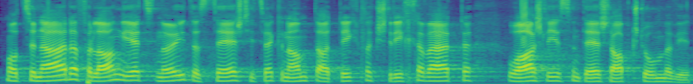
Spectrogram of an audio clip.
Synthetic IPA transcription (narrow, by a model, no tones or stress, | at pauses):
mɔt͡sjonæːɾəfɛɾlɑŋəjɛt͡stnœʏdɑst͡seːʃtd̥iseɡenɑntəɑrtɪkʰləkʃtɾɪχəvæːɾd̥ə | ʊɑːʃliːsəndeːʃtɑpkʃtɔmːəvɪt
